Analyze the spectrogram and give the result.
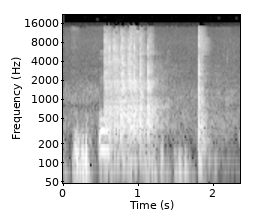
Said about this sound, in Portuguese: Sim, gente, eu não tô gravando de madrugada hoje, por isso que teve barulhos de fogos agora. Eu não sei se deu, deu pra vocês ouvir ou ficou só o um ruídozinho no fundo. Mas sim, teve barulho de fogos.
